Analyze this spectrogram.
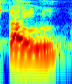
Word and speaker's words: tiny: Like you might have heard some student pronouncing this word teeny and tiny. Now actual pronunciation is tiny, but our students, it's a diphthong, but they pronounce it as teeny, that is a short vowel sound.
